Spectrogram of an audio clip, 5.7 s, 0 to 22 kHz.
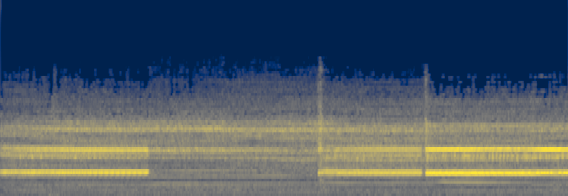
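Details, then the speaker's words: Inverter on a recovered lead-acid battery, running a fan, voltage dropped below 10 V: shrill on-off alarm over steady fan whir, inverter motor slowing; low-voltage alarm from weak battery. "You can hear the inverter running and the alarm running on the inverter because the battery is really not putting out a whole hell of a lot."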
